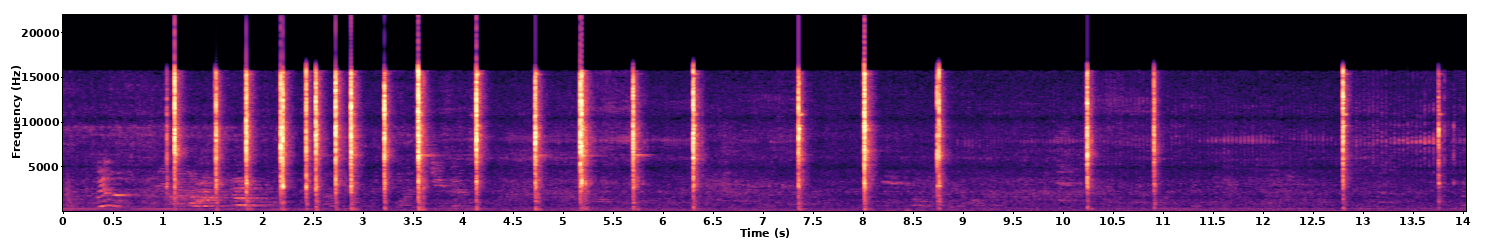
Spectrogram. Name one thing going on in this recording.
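Spinning tops clack sharply against each other, again and again.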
